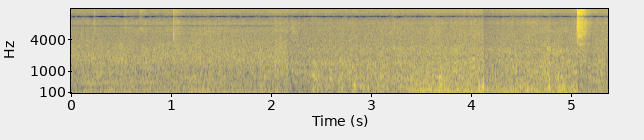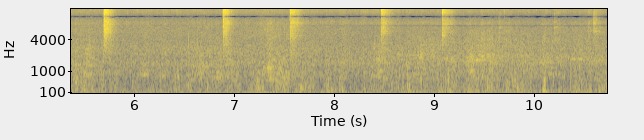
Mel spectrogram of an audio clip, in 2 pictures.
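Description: Pork ribs sizzling on a wire grill over charcoal, with a low rumble that swells a few seconds in. In the second half, metal tongs click against the grate about six times as the meat is turned.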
